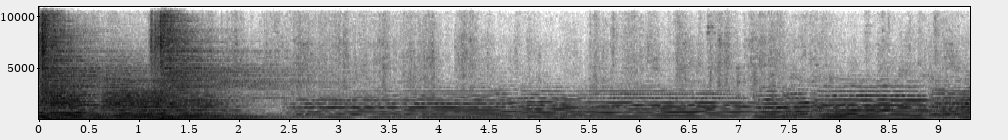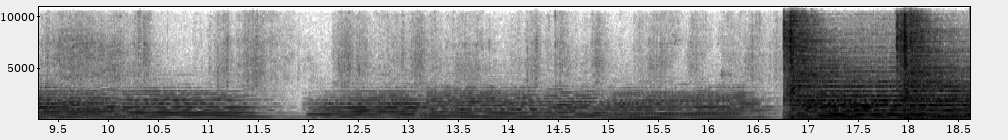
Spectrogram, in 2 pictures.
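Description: A brass band plays a national anthem in sustained chords. It is loud at first, softer through the middle, and swells loud again near the end.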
